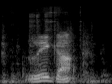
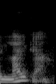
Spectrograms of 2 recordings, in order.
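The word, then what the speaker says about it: Leica: worse sometimes I say Lika which is how you say in Spanish sometimes I say Lika like they say it in German in English that's always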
